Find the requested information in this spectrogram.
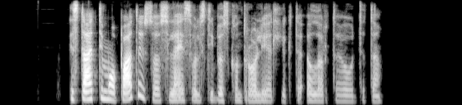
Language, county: Lithuanian, Klaipėda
